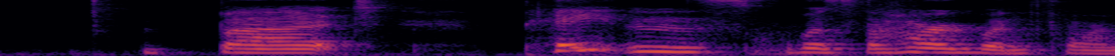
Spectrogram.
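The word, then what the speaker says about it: Patons: it pronounced and so I wasn't sure if it was patents or patents or um but yeah he confirmed that it was Peyton's so now I know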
